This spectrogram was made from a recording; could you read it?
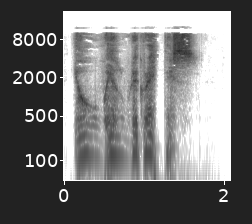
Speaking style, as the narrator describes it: Raceland choked

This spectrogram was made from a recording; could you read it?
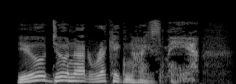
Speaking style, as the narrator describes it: Sulin broke in savagely

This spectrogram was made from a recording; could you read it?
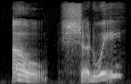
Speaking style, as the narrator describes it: Killian chuckled

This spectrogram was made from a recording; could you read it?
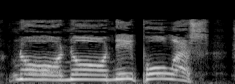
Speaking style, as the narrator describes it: shouts one of the draft-pack psychos

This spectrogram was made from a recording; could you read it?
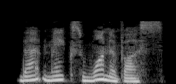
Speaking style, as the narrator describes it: she said with a troubled sigh

